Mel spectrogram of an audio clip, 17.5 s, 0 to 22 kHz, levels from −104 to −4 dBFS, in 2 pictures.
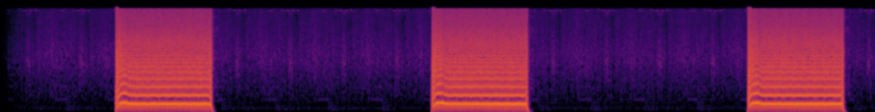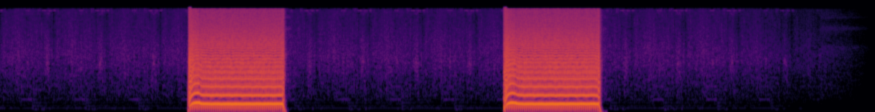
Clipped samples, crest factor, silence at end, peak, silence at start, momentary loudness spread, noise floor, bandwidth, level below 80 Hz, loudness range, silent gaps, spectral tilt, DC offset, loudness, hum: under 0.1%; 28 dB; 2.75 s; -10 dBFS; 1.15 s; 7 LU; -77 dBFS; 16 kHz; -68 dBFS; 1 LU; none; -2.5 dB/octave; under 0.1%; -33 LUFS; none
